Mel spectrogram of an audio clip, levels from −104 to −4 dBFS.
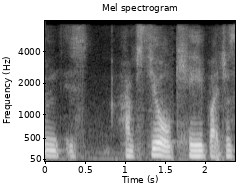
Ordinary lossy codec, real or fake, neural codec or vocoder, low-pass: AAC, 32 kbps; fake; codec, 16 kHz, 1.1 kbps, Voila-Tokenizer; 7.2 kHz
